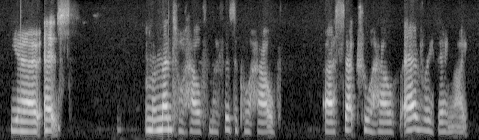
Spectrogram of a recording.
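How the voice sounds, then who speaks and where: A woman in a Somerset accent, fairly high-pitched yet dark and mellow in tone, at a fairly slow pace with long, frequent pauses, monotone, flat intonation and big swings in loudness. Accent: Somerset accent, noticeable. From Somerset, England. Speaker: youth charity worker and co-host. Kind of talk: casual chat.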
